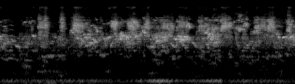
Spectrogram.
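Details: Several finches eating and playing: a dense, continuous wash of high, thin chirps and twitters overlapping from many birds at once.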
